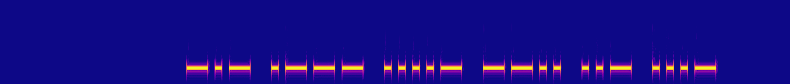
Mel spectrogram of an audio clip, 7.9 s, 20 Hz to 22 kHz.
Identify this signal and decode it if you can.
Morse code, heard as a keyed tone, about 17 wpm, 700 Hz. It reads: KJ4ZUV
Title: USA Call Signs - 6 Characters - Repeated 2x - 17wpm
